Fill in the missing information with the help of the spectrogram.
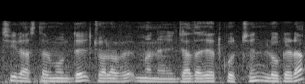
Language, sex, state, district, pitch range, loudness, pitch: Bengali, male, West Bengal, Kolkata, 140-160 Hz, -17 LUFS, 145 Hz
